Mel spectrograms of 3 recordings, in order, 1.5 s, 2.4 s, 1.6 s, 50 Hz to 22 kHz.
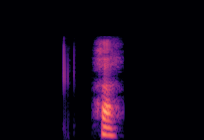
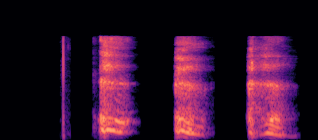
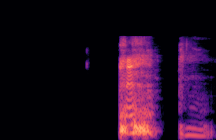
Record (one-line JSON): {"exhalation_length": "1.5 s", "exhalation_amplitude": 17372, "exhalation_signal_mean_std_ratio": 0.19, "three_cough_length": "2.4 s", "three_cough_amplitude": 25960, "three_cough_signal_mean_std_ratio": 0.41, "cough_length": "1.6 s", "cough_amplitude": 18323, "cough_signal_mean_std_ratio": 0.35, "survey_phase": "beta (2021-08-13 to 2022-03-07)", "age": "18-44", "gender": "Female", "wearing_mask": "No", "symptom_none": true, "smoker_status": "Never smoked", "respiratory_condition_asthma": true, "respiratory_condition_other": false, "recruitment_source": "REACT", "submission_delay": "3 days", "covid_test_result": "Negative", "covid_test_method": "RT-qPCR", "influenza_a_test_result": "Unknown/Void", "influenza_b_test_result": "Unknown/Void"}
